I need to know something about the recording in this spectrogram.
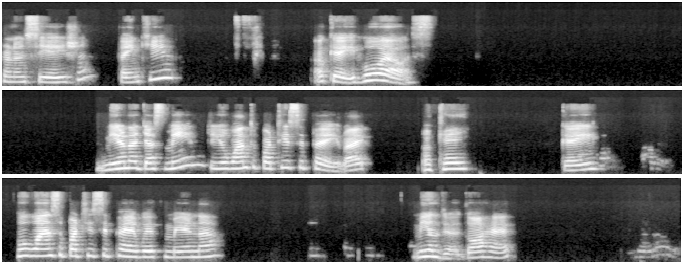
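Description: A woman speaks calmly and clearly over an online call, pausing between phrases.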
